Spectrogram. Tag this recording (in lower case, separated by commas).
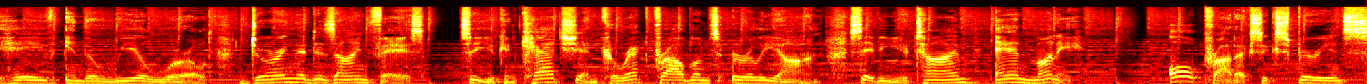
music, speech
